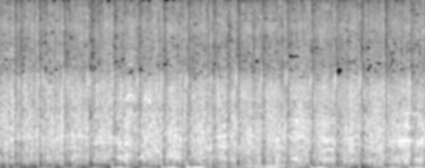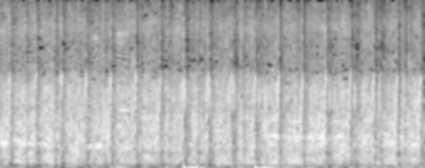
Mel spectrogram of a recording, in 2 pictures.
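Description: A large audience claps in rhythm in a big echoing hall.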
